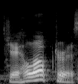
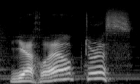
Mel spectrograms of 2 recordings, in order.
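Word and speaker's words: Jeholopterus: way more recently, like Jehelopterus, named in 2002, which I guess should actually be pronounced Yehelopterus?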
